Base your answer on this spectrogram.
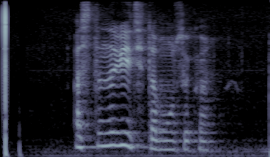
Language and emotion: Russian, neutral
